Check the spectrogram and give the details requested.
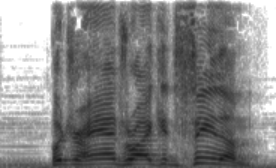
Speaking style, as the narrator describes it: one officer shouted

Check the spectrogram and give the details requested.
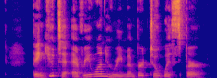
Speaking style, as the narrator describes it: Miss Rose said

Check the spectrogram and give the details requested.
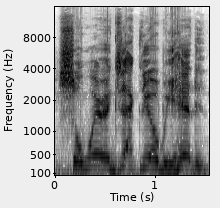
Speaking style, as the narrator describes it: I asked over the roar of the wind through the open window

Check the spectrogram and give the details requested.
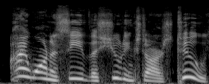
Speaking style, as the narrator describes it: Thumper cried

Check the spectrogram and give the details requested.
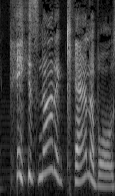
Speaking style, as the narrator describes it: corrects, chuckling

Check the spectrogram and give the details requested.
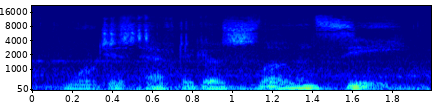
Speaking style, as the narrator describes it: she whispered back

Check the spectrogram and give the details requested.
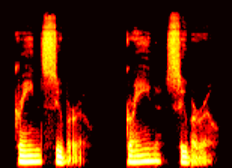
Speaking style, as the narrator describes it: the man keep whispering

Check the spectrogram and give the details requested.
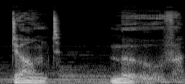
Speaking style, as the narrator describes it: the man said, his voice low and stern

